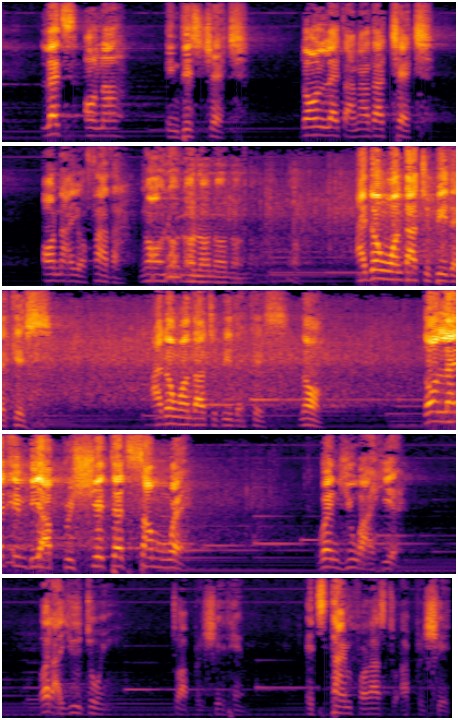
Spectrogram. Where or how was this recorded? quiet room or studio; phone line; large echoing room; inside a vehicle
large echoing room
